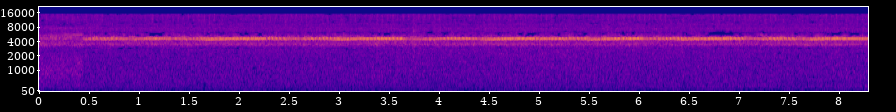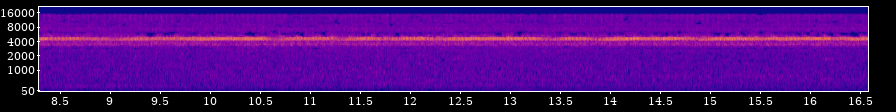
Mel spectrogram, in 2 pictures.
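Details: Continuous high insect trilling from a calming nature-sound recording, one unbroken shrill buzz holding steady throughout with slight swells in loudness and low background hiss.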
